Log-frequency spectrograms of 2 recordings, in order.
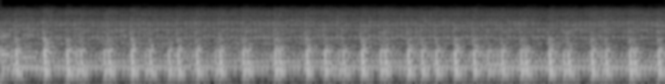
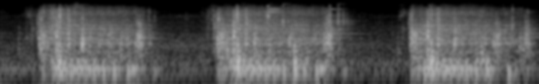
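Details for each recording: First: Yamaha Chappy two-stroke after HPI ignition install, stator had been shorting to the case, owner suspects too many grounds: crisp, regular popping at a steady quick rate, clean firing, no misses; now running normally. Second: Yamaha Chappy moped during HPI system install: three half-second cranking bursts about a second apart, engine never catches; likely flooded, owner also suspects too many kill switches. Cause not confirmed.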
